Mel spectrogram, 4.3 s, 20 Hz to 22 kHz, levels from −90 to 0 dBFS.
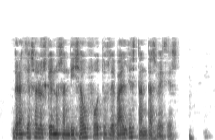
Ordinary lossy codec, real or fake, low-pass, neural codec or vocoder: AAC, 32 kbps; real; 7.2 kHz; none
